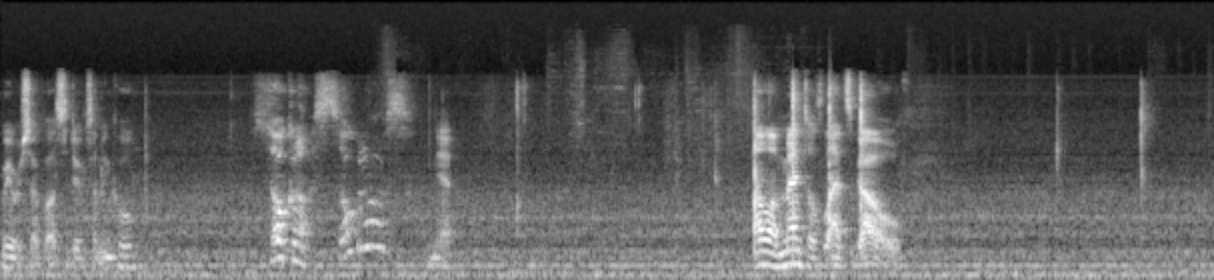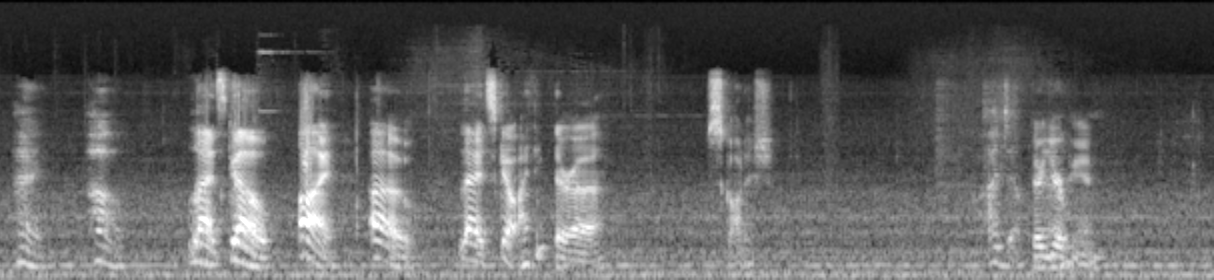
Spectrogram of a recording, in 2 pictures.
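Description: A young man talks casually into a headset microphone.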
